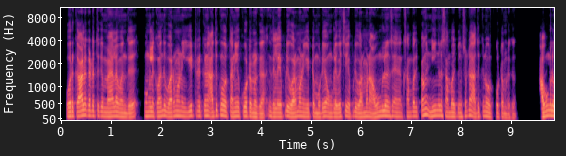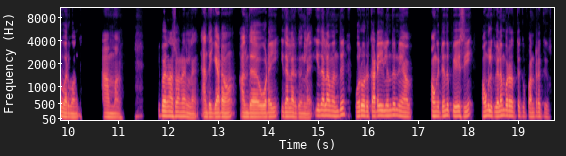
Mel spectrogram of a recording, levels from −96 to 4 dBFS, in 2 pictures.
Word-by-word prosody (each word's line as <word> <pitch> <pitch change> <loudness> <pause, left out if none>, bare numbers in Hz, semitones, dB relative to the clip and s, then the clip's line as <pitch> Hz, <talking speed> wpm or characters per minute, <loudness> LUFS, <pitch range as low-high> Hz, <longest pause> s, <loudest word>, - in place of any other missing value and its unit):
ஒரு 130 +1 +5
காலகட்டத்துக்கு 145 -1 +3
மேல 130 +2 +3
வந்து, 110 -1 0 0.3
உங்களுக்கு 130 -1 +1
வந்து 150 +2 0
வருமானம் 135 +1 0
ஈட்டுறக்குன்னு 145 0 -1
அதுக்கும் 155 0 0
ஒரு 135 - -2
தனியா 130 +1 +1
கூட்டமிருக்கும். 115 -6 0
இதில 120 -2 0
எப்டி 135 +4 -1
வருமானம் 125 +1 +1
ஈட்ட 120 +1 -4
முடியும்? 125 +4 0
உங்கள 115 0 0
வச்சி 120 +4 -3
எப்படி 125 +1 -3
வருமானம் 115 -1 0
அவுங்களும் 140 +4 +1
ச - - -3 0.3
சம்பாதிப்பாங்க, 135 +6 -1
நீங்களும் 150 0 0
சம்பாதிப்பீங்கன்னு 120 -1 -2
சொல்ட்டு 150 0 0
அதுக்குன்னு 125 +2 -2
ஒரு 105 - -11
கூட்டம் 110 -3 -4
இருக்கு. 95 +1 -9 0.6
அவுங்களும் 145 0 +3
வருவாங்க. 105 -2 -2 0.6
ஆமா. 105 -1 -1 0.8
இப்போ 145 -1 +4
நான் 135 -1 +2
சொன்னேன்ல்ல. 125 -6 0 0.2
அந்த 120 0 0 0.2
எடம், 115 -1 +3 0.3
அந்த 115 -1 +1 0.3
உடை 120 +1 +2 0.2
இதெல்லாம் 125 -1 +2
இருக்குதுங்கல, 105 -3 -3 0.2
இதெல்லாம் 155 -1 +3
வந்து 140 +6 0 0.3
ஒரு 140 - +4
ஒரு 140 - 0
கடையிலருந்து 150 +3 +2
நீ - - +1
அவு 120 -1 -2 0.4
அவுங்கட்டருந்து 140 +3 +1
பேசி, 135 0 +2 0.3
அவுங்களுக்கு 135 0 +1
விளம்பரத்துக்கு 145 -2 +1
பண்றக்கு, 120 -1 -4
130 Hz, 165 wpm, -23 LUFS, 120-145 Hz, 0.8 s, ஒரு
